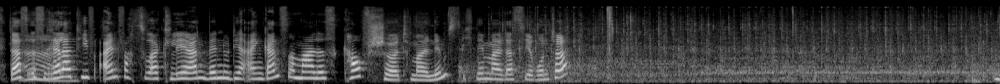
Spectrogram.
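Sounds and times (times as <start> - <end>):
speech: 0.1 - 6.1
sewing machine stitching: 4.4 - 9.9.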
